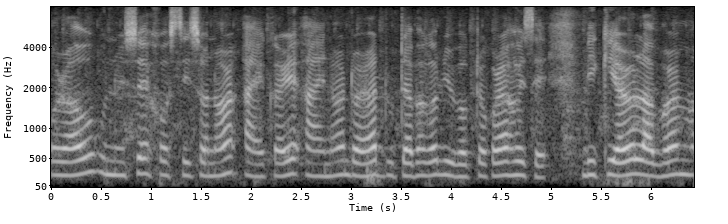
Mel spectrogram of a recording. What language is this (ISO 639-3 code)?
asm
